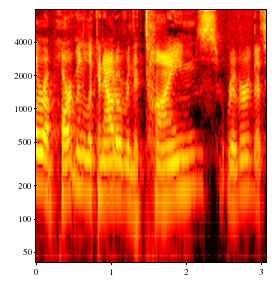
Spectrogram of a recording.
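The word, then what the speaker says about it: Thames: a million dooll apartment looking out over the times River that's how you pronounce that right the times I don't think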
